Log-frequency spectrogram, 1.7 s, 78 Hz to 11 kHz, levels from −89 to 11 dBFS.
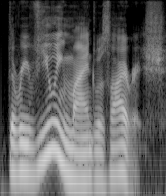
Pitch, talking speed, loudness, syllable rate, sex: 145 Hz, 180 wpm, -15 LUFS, 5.4 syllables/s, female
